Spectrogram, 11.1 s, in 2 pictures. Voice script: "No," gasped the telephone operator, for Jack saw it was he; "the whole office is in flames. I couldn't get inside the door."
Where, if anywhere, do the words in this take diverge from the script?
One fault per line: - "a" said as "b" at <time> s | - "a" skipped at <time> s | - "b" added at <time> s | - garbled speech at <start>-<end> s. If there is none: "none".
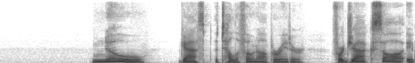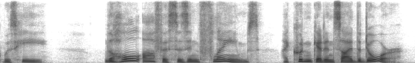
none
